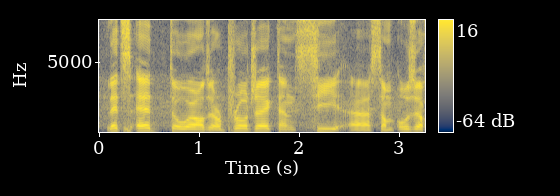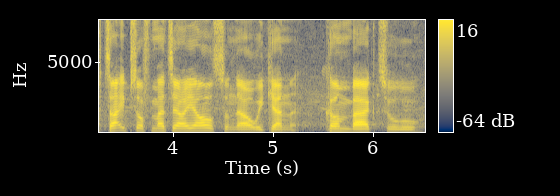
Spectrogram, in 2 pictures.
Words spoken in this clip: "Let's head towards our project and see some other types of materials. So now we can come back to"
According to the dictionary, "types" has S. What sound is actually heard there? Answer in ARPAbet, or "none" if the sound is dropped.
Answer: S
